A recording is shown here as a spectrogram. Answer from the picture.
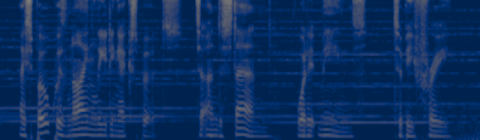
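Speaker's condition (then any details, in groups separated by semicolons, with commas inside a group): No condition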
